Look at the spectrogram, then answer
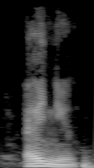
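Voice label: "Ainu", Japanese, male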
